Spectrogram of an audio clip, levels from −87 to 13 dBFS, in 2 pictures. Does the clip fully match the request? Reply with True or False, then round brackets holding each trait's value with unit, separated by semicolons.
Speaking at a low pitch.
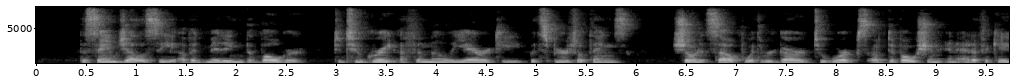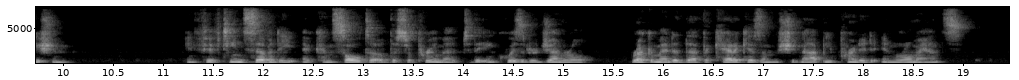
True (125 Hz)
